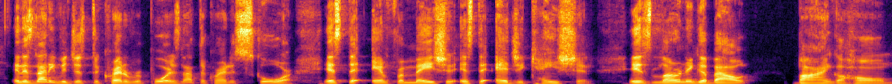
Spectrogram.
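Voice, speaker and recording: Animated motivational man with American accent. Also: fairly high pitch, dry recording, clean studio sound. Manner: emphatic, repeating key phrases for effect; direct, exhorting listeners with rhetorical questions. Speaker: personal finance coach. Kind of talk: motivational talk to online viewers.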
